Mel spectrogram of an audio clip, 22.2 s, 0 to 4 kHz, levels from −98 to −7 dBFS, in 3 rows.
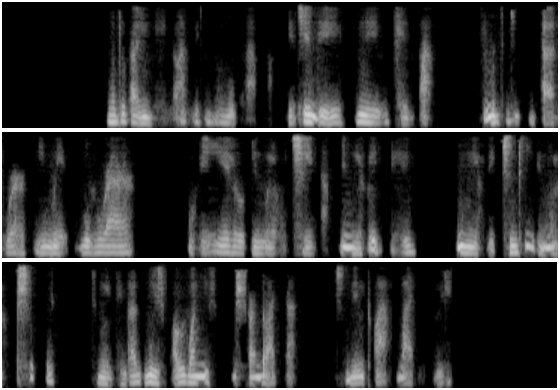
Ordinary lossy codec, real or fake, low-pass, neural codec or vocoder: MP3, 24 kbps; fake; 3.6 kHz; codec, 16 kHz, 0.5 kbps, FreqCodec, larger model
